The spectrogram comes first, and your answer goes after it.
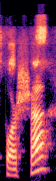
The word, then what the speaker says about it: Porsche: If you want to stick to the original way, it's Porsche. But Porsche is also fine. Anything else is not the right pronunciation.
